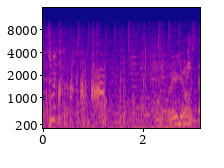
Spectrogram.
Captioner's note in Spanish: Carcajadas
